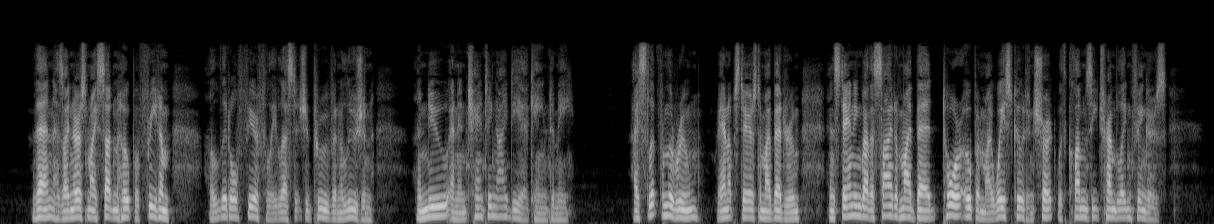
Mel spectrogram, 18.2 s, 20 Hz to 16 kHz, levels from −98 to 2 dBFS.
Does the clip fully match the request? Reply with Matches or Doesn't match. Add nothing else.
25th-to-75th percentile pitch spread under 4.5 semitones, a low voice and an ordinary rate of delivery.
Matches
